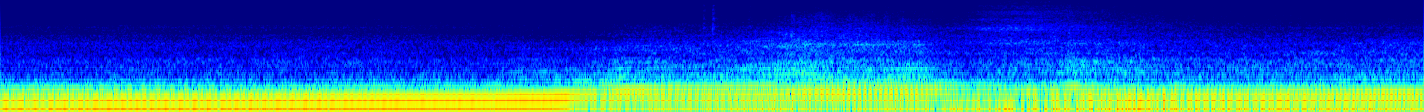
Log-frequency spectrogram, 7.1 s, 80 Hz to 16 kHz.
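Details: 2008 Mercedes CL63 AMG V8 after fuel injector replacement, driving; smooth deep drone dropping at an upshift then rising evenly on barely any throttle, no misfire or stumble; drives well.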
